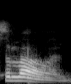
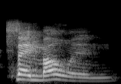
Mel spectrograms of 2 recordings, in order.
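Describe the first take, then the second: First: The syllables are run smoothly together. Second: The syllables are drawn apart and separated. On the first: It is the normal modern way to say it. The speaker calls it right. "Just say it all together" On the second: It sounds old-fashioned and mocking. The speaker calls it wrong. "You're saying it like old school wrestling used to say it"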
